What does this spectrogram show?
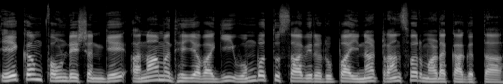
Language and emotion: Kannada, neutral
